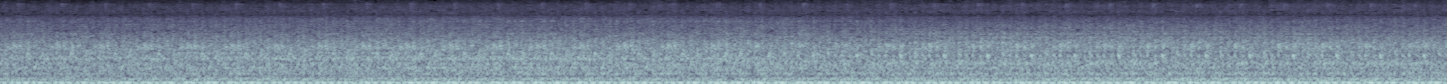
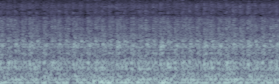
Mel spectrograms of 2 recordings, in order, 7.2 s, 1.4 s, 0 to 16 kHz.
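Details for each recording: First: Hino FG8J truck, J08E six-cylinder diesel, 600,000 km, valves never adjusted, idling before adjustment: steady loose top-end clatter; clearances up to 0.50-0.60 mm vs 0.30 intake/0.45 exhaust spec; high fuel use, poor power. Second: Hino J08 truck diesel at 600,000 km idles smoothly and quieter with a steady, even low rumble and no tapping, after first-ever valve adjustment from far-over-spec clearances (intake 0.30, exhaust 0.45 mm).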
